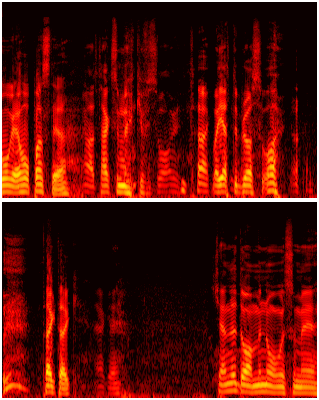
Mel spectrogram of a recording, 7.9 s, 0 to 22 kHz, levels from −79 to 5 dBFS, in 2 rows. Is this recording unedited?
no; 1 cut; at 6.5 s

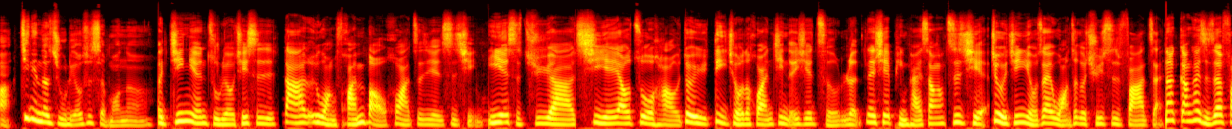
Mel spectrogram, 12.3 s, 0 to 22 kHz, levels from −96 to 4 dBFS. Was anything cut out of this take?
no; 0 cuts

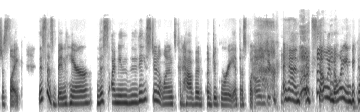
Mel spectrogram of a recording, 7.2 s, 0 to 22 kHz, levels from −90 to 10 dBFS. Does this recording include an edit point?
yes; 1 cut; at 5.0 s

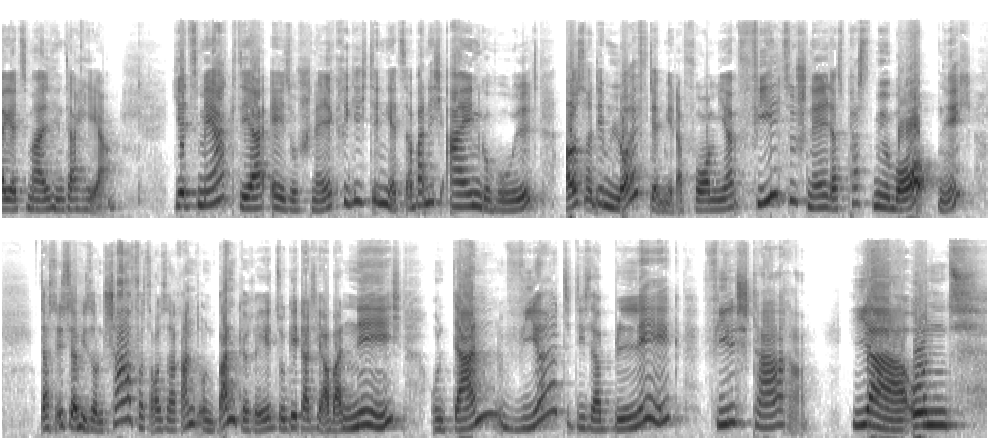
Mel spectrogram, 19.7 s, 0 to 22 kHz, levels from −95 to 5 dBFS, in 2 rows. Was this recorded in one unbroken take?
no; 1 cut; at 18.2 s

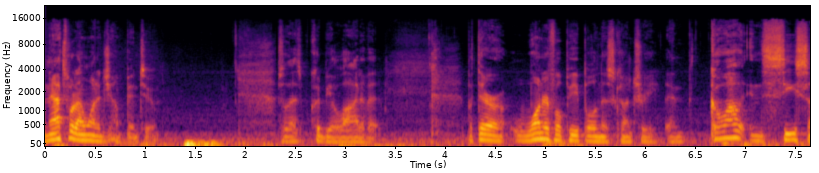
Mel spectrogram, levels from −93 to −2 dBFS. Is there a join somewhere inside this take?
yes; 2 cuts; at 2.3 s, 6.2 s

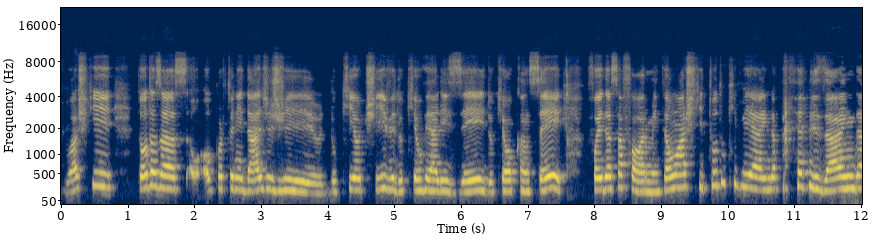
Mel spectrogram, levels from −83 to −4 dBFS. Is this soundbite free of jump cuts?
no; 1 cut; at 5.0 s

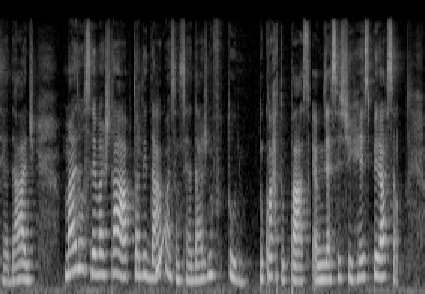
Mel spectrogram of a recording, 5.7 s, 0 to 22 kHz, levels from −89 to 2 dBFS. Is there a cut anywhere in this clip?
yes; 1 cut; at 4.1 s

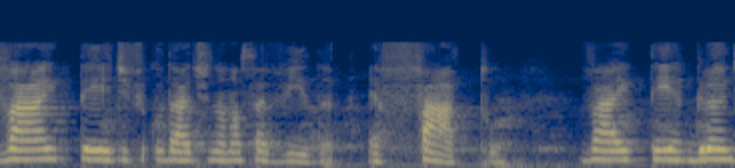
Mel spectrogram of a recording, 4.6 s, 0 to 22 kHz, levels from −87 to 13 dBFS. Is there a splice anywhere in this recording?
no; 0 cuts

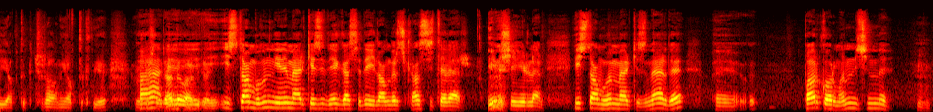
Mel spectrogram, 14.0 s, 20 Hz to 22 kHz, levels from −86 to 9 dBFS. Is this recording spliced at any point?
yes; 1 cut; at 7.3 s

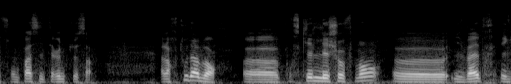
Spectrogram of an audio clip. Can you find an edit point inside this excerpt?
no; 0 cuts

